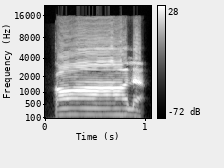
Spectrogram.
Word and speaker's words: قال: قال، لاحظ حرفه القاف هنا صوت طويل مد بالألف.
